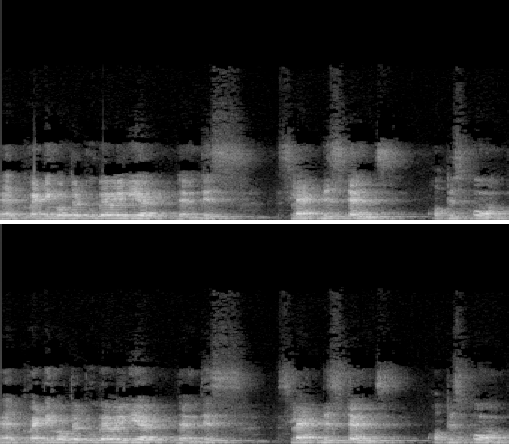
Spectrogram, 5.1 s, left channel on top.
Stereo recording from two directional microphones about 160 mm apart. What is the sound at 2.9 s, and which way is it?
A man's voice, 20° left (ahead or behind).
